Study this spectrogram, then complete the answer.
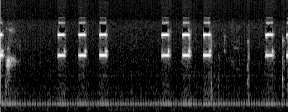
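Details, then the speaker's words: Truck APU inverter under hot-plate load: short high beeps in uneven groups over a steady low hum; alarm keeps sounding, cause unknown, driver calls the new inverters junk. Inverter alarm beeping. "yeah these new these new inverters are junk are junk"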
